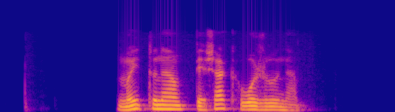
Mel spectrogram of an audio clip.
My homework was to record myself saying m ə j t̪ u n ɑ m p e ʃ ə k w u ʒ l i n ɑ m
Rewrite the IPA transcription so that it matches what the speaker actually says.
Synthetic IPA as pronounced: m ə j t̪ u n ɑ m p e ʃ ɑ k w o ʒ l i n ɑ m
